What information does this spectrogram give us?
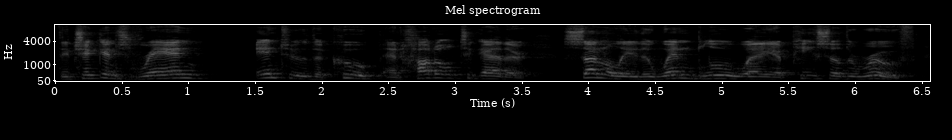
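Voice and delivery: lively picture-book read-aloud; reading to children. A narrator's reading. Librarian reading a picture book to children, animated. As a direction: read it like bedtime story time.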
